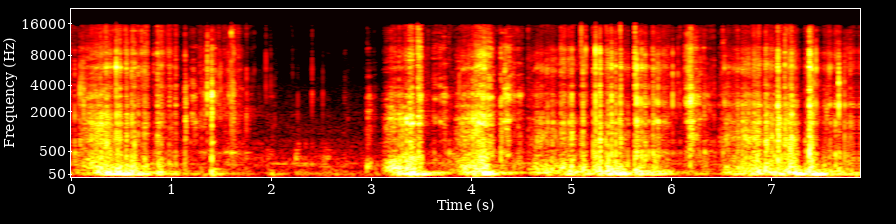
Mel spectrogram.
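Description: A utility knife blade scrapes and shaves a solid, dry, bright-green bar of soap, making crisp, bright scratching strokes with a soft low rumble underneath. Bursts of rasping shavings with sharp ticks are interrupted by a near-silent pause of about a second before the scraping resumes.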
